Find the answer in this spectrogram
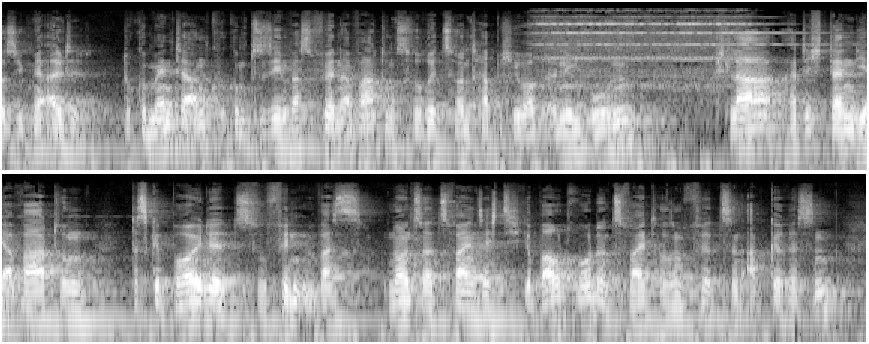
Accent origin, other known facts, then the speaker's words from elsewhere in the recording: Hamburg, Germany; bin jetzt nach 13 Jahren Rumtingeln im archäologischen Geschäft wieder in meiner Heimatstadt und froh und glücklich, mitten in meiner Heimatstadt ausgraben zu dürfen.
